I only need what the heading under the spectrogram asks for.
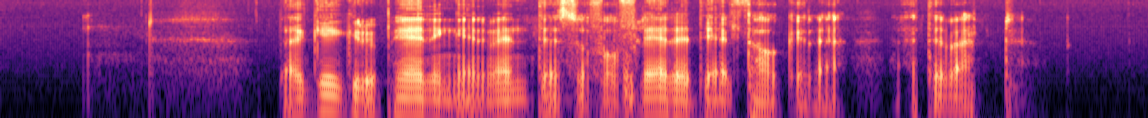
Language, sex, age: Norwegian, male, 44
